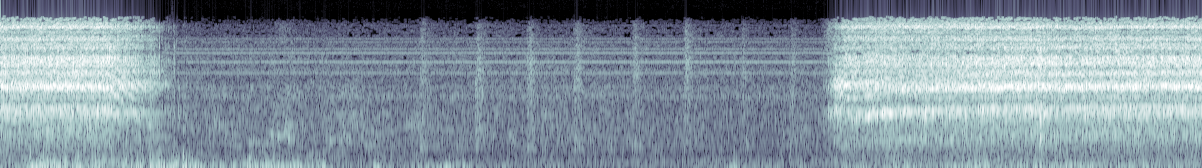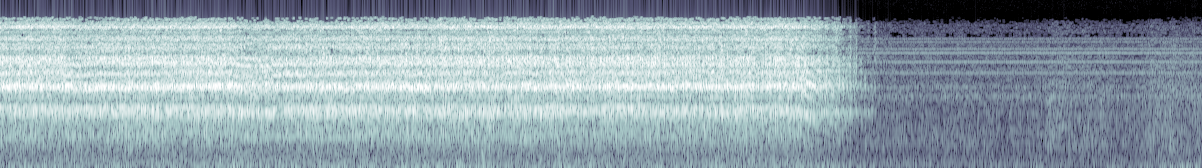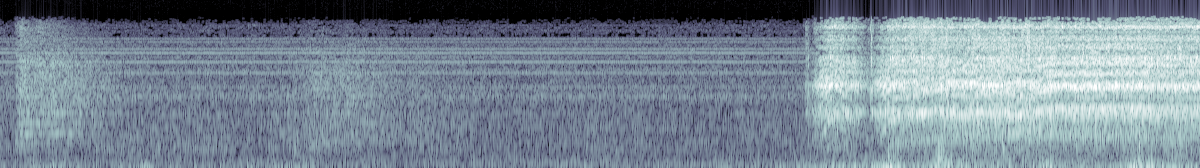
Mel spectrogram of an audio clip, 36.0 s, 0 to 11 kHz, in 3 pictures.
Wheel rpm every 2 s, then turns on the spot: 110, 0, 0, 0, 100, 160, 160, 160, 160, 160, 20, 0, 0, 0, 0, 0, 70, 160.
none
